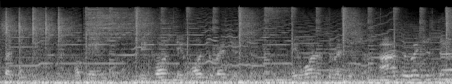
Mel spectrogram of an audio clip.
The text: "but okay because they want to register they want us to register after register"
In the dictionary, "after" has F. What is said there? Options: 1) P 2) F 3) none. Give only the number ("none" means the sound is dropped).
3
